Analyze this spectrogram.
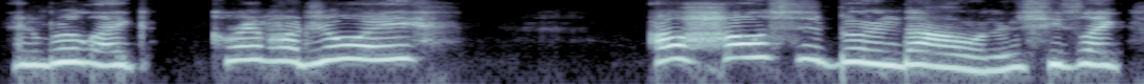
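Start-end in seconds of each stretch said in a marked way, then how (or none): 1.0-5.0 slow, raised put-on voice; mock-pained, drawn-out announcement; pained explaining. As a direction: break it to an oblivious old lady, slowly. Acts family telling neighbor bad news.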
